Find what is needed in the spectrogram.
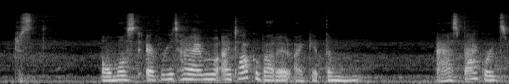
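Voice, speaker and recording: A woman speaks quietly. Noticeable background noise sits behind her. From United States. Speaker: energy work teacher. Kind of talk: online class lecture. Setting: live stream on Discord. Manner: casual, hesitant with fillers.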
